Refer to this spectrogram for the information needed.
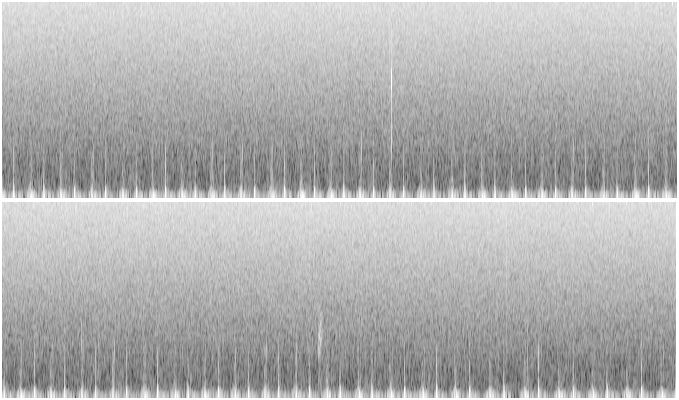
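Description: Steady, deep, muffled heartbeat thumps repeat at a calm, even pace, typical of a normal heart at rest.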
